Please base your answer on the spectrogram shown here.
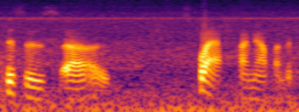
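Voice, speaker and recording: A man working as a ground fire controller, making calm, procedural calls for fire over radio comms. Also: low voice, a little slow, background noise. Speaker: ground fire controller in a military simulation game. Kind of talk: military radio chatter.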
